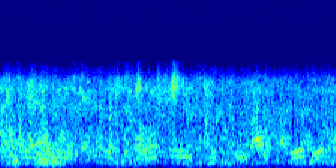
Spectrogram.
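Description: Several people talking indistinctly over each other, muffled and low, with an even background hum.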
